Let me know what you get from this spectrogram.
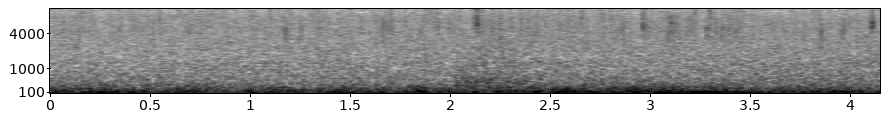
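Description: Steady rain falling, an even hiss with fine drop ticks over a low rumble.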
